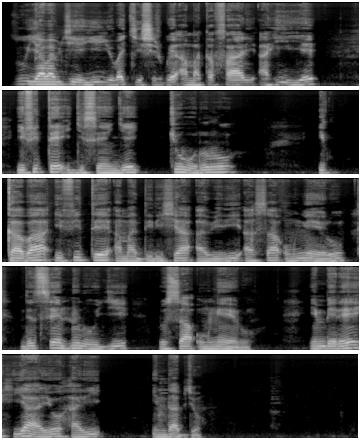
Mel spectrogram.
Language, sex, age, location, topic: Kinyarwanda, male, 18-24, Kigali, health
